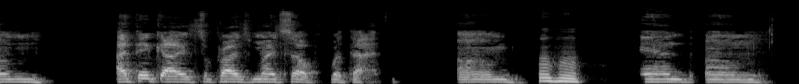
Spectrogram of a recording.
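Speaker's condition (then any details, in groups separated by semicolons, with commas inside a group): Sporadic ALS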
